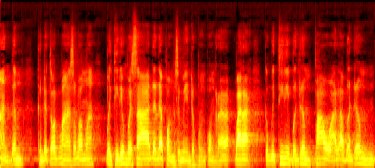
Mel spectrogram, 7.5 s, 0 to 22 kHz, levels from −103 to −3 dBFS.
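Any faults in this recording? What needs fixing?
No faults; nothing to fix.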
